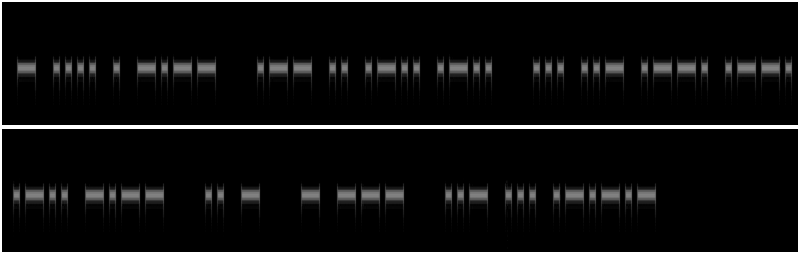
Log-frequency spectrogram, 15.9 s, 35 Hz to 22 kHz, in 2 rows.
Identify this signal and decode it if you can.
Morse code, heard as a keyed tone, about 20 wpm, 700 Hz. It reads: THEY WILL SUPPLY IT TO US.
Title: Sentences from Top 1000 Words - Review Part 5 - 20wpm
